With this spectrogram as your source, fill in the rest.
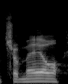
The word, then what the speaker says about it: Tramel: So that's one of those, I always tell people it's either Tramel or Tramel. Apparently people can spell it correctly when I say Tramel.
